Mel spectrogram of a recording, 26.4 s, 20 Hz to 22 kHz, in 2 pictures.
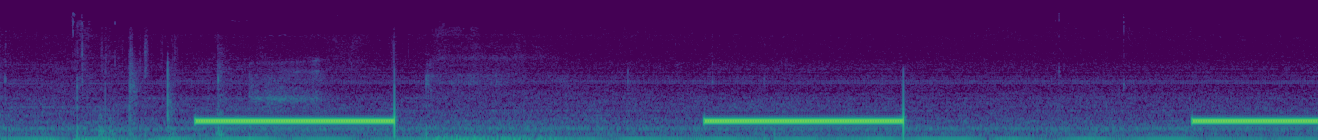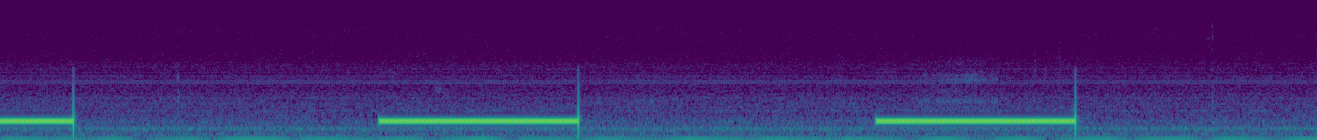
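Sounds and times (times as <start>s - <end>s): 
constant low hum: 0.0s - 26.3s
telephone ringback tone while a number is being called: 2.0s - 4.0s, 7.0s - 9.1s, 11.9s - 14.0s, 17.0s - 19.0s, 21.9s - 24.0s.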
